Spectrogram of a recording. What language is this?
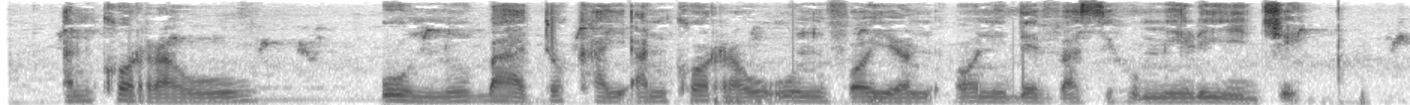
Esperanto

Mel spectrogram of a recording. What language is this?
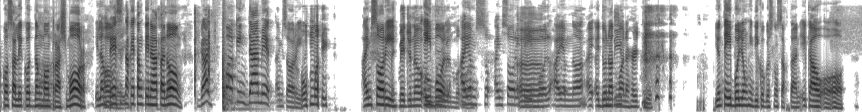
Filipino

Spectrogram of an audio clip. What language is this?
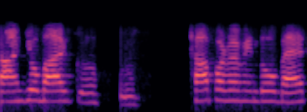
Sindhi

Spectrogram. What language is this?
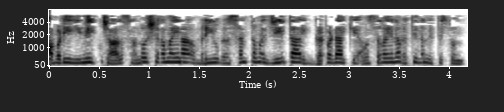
Telugu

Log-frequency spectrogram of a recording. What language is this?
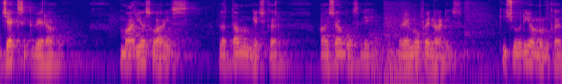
Konkani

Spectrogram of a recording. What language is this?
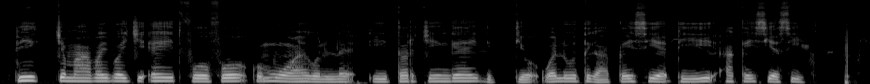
Kalenjin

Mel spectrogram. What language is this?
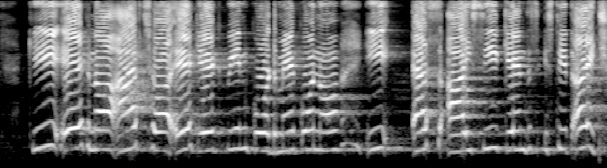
Maithili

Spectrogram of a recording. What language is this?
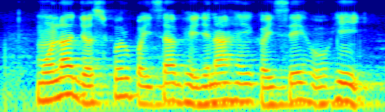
Chhattisgarhi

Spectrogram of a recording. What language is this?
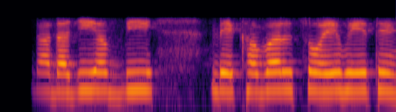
Hindi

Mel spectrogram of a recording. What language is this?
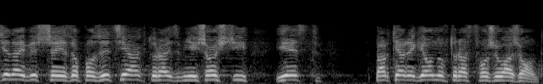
Polish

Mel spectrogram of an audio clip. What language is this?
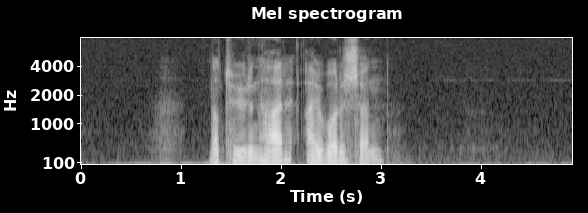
Norwegian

